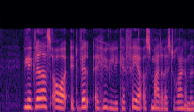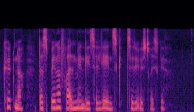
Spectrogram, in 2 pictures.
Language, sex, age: Danish, female, 19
